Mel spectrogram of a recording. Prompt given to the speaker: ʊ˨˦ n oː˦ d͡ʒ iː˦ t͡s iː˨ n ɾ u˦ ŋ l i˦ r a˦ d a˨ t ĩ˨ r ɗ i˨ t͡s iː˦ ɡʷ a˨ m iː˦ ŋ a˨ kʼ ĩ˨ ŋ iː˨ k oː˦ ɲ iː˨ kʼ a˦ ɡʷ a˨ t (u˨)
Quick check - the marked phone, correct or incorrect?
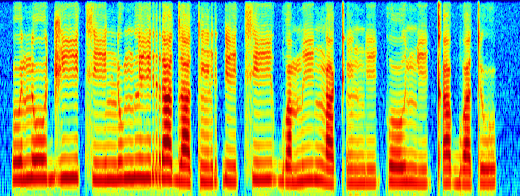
correct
